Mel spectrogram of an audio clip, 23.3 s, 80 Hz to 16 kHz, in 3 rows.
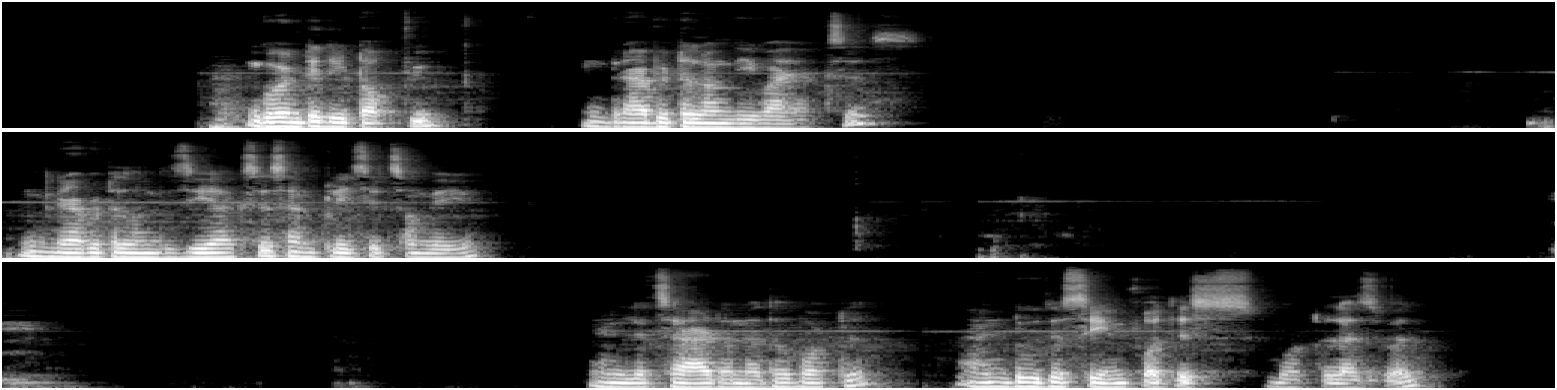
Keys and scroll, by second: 2.5 g, 2.8 x, 3.8 y, 6.5 Delete, 7.6 g, 8.3 x, 12.2 g, 13.4 z.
